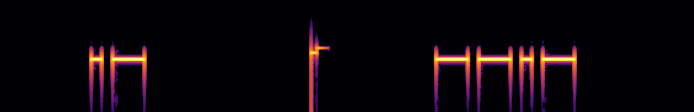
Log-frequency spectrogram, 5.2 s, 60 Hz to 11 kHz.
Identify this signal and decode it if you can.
Morse code, heard as a keyed tone, about 15 wpm, 700 Hz. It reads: A Q
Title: Single Letter-Number Alt 15wpm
